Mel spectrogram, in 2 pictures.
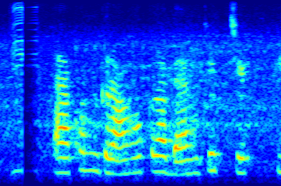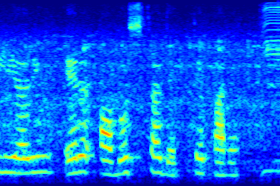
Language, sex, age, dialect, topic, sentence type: Bengali, female, 25-30, Standard Colloquial, banking, statement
